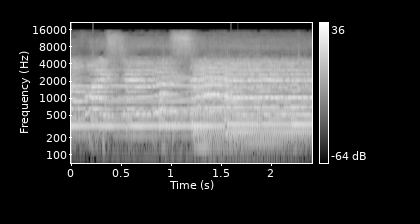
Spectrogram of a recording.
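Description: Girls' chamber choir singing held notes in harmony, with piano accompaniment.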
